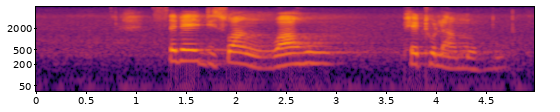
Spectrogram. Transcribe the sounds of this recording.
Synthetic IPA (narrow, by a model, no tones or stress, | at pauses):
sɪbediswaŋ̩wahʊ | pʰetʰʊlamʊːbu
